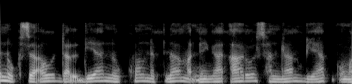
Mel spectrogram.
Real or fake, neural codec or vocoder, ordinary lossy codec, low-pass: fake; codec, 24 kHz, 3 kbps, HILCodec; none; 7.2 kHz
